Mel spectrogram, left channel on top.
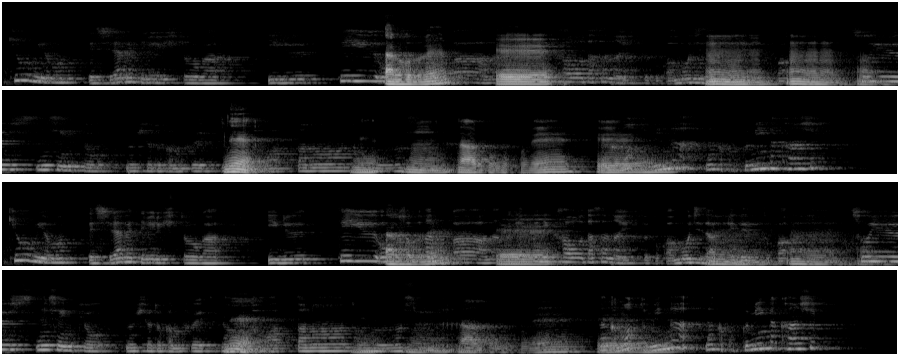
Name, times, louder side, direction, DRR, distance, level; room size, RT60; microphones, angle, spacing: voice 1, 0.1-2.2 2.7-3.1 3.4-7.9 8.4-13.7 14.9-17.1, right 2 dB, 40° right, 6 dB, 0.4 m, -37 dB
voice 2, 3.8-4.5 4.9-5.5 7.0-8.7 11.2-11.5 12.5-12.7 13.0-15.4, left 6 dB, 75° left, 9 dB, 0.3 m, -31 dB
4.3 x 2.5 x 4.7 m, 1.0 s
head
